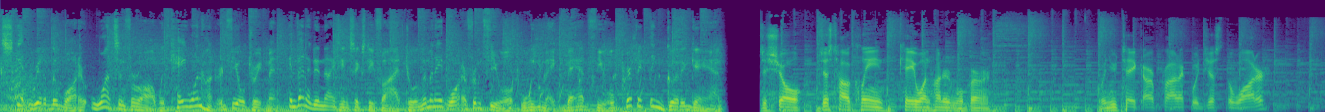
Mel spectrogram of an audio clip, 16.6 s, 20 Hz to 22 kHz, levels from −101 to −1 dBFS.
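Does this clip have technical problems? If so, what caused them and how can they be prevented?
Yes. From 14.09 s to the end at 16.57 s, the sound abruptly turns duller and noticeably quieter, dropping about 10 dB with no gap at the change. Nothing remains above 11.4 kHz, and a faint new background noise sits far below the signal. This likely comes from an input switched to a poorer device mid-recording, another microphone or a headset's call profile with a narrower band, its own level and its own noise floor. To prevent it, lock the recording input to one device and disable automatic device switching before recording.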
